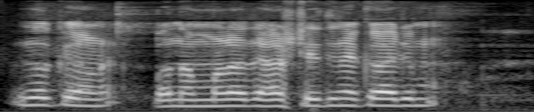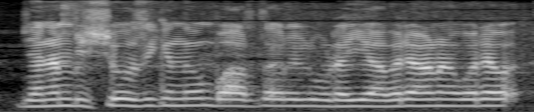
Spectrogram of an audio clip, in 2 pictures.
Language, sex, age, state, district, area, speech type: Malayalam, male, 45-60, Kerala, Alappuzha, urban, spontaneous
